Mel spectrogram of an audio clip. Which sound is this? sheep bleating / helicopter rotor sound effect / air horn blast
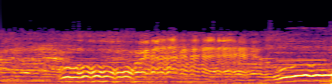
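sheep bleating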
